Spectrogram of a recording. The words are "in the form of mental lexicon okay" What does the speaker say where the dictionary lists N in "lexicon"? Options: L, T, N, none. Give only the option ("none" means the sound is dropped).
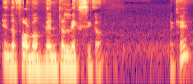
none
